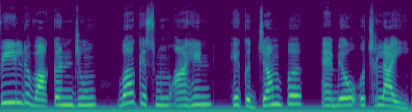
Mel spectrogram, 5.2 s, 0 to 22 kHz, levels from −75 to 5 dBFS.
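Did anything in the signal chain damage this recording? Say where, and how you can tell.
Yes. The damage comes from the analogue wiring, before the signal was digitised. A steady low tone at 60 Hz runs under the speech for the whole clip. It sits only about 15 dB below the speech. This is mains hum. A ground loop or a nearby transformer has coupled the 60 Hz power line into the signal path. The constant pitch and level throughout point to that electrical source.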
